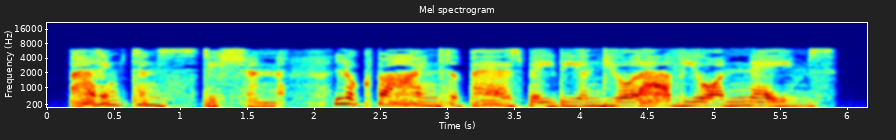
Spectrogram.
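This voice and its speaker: A put-on character voice sits at a middle pitch. It growls with a menacing tone. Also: fairly slow pace. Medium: read story. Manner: menacing, mocking.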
